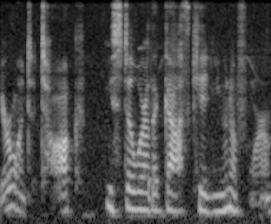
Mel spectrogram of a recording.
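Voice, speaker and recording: A woman's raspy put-on character voice, fairly low in pitch, with ordinary pitch variation and a moderate pace. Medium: audio drama. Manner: nervous, stammering.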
